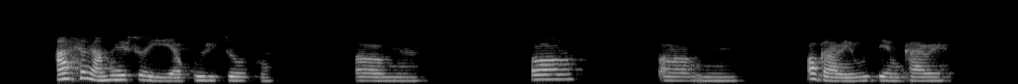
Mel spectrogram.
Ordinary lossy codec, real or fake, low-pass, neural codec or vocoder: Opus, 32 kbps; fake; 3.6 kHz; codec, 16 kHz, 2 kbps, FunCodec, trained on Chinese and English, 25 frames a second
